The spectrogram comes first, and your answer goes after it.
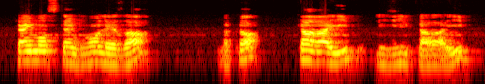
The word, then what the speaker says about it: Caraïbes: Donc il divise la tonalité ou la sonnerie du mot.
